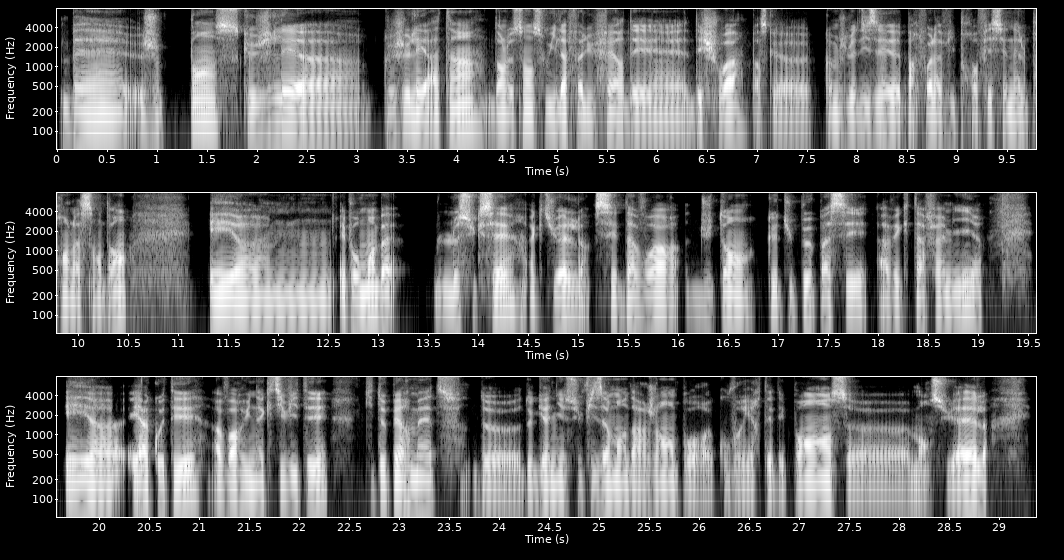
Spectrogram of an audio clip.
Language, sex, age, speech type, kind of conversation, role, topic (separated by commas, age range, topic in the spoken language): French, male, 35-39, conversation, podcast, guest, Comment définirais-tu le succès aujourd’hui, dans ton travail et dans ta vie personnelle ?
